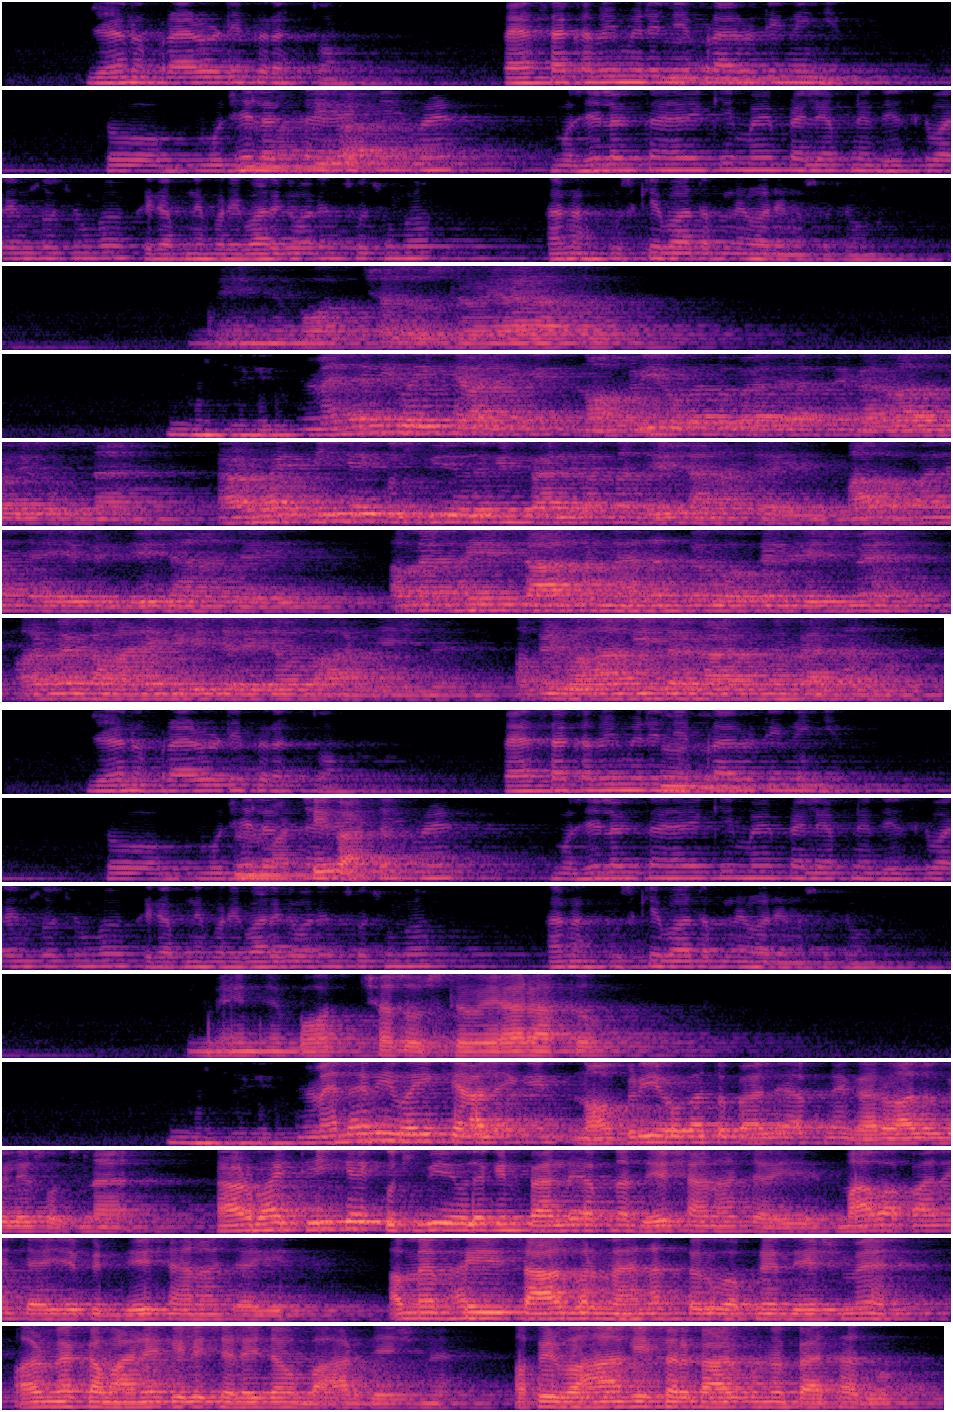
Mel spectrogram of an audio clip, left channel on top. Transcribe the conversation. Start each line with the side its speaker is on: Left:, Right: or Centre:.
Centre: जो है ना प्रायोरिटी पे रखता हूँ पैसा कभी मेरे लिए
Right: हम्म हम्म
Centre: प्रायोरिटी नहीं है तो मुझे
Right: हम्म,
Centre: लगता
Right: अच्छी बात
Centre: है कि
Right: है
Centre: मैं मुझे लगता है कि मैं पहले अपने देश के बारे में सोचूंगा फिर अपने परिवार के बारे में सोचूंगा है ना उसके बाद अपने बारे में सोचूंगा
Right: नहीं नहीं बहुत अच्छा सोचते हो यार आप तो
Centre: जी
Right: मेरा भी वही ख्याल है कि नौकरी होगा तो पहले अपने घर वालों के लिए सोचना है और भाई ठीक है कुछ भी हो लेकिन पहले अपना देश आना चाहिए माँ बाप आने चाहिए फिर देश आना चाहिए अब मैं भाई साल भर मेहनत करूँ अपने देश में और मैं कमाने के लिए चले जाऊँ बाहर देश में और फिर वहां की सरकार को मैं पैसा दूँ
